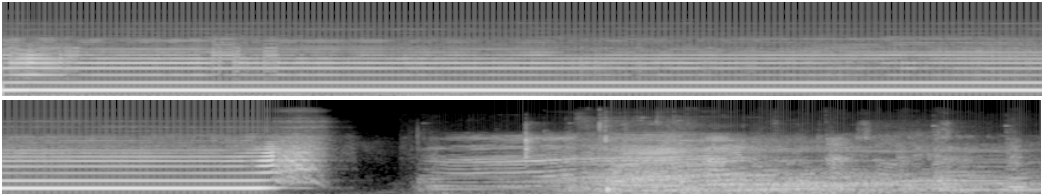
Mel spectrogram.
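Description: A conch shell trumpet is blown in one long, steady, loud note that bends up briefly and cuts off about six and a half seconds in. A fainter mix of sounds follows after a short gap.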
